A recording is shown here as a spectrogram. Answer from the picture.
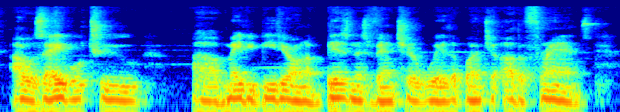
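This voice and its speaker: A man speaks at a moderate pace in a very deep, low voice, his tone dark and mellow and his intonation flat and monotone. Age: 60s. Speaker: vlogger, network marketer. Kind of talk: casual monologue vlog. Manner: halting.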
